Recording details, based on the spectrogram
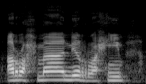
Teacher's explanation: اب نررحیم نون کی زیر کو را کے ساتھ ملا دیا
